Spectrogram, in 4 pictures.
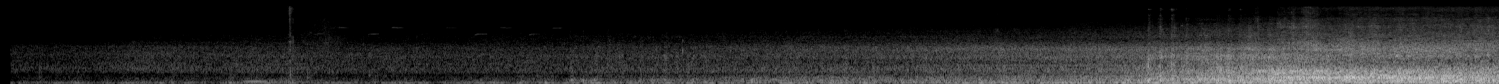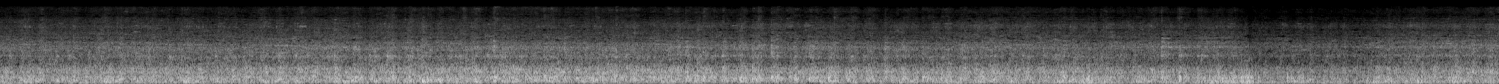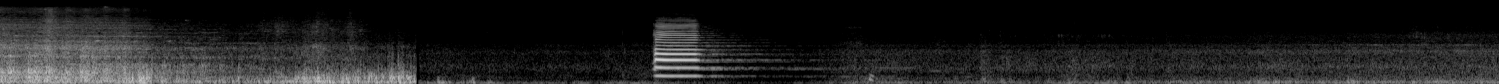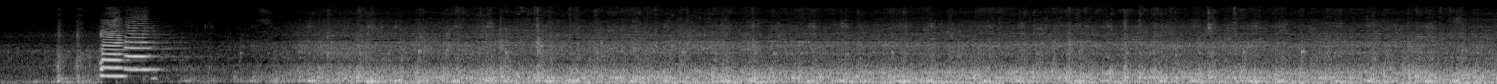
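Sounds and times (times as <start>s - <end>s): freight train wheels clattering: 11.3s - 33.7s, 45.4s - 59.9s.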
